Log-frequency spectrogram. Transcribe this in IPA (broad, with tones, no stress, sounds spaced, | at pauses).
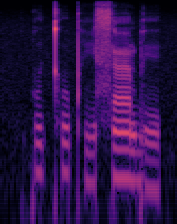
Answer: kʷ i˦ kʰ u˦ pʰ i˨ s ã˦ b ɪ˨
